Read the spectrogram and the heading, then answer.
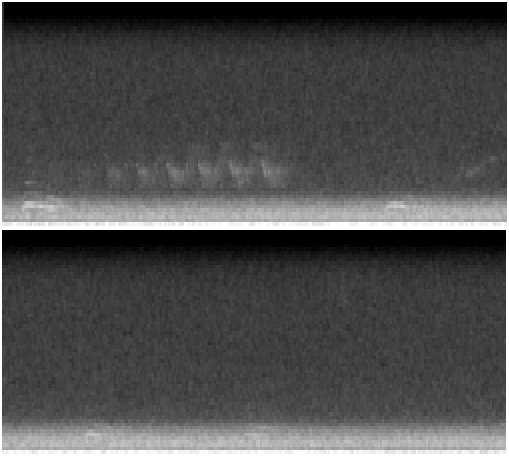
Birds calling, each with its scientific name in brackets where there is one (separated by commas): Ovenbird (Seiurus aurocapilla), American Crow (Corvus brachyrhynchos)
